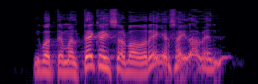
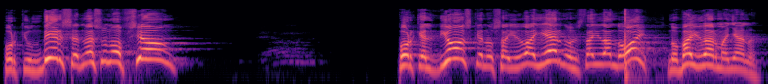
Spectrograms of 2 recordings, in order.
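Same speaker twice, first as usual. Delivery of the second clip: defiant shout; 5 semitones higher, 10 dB louder than usual. Retold or imitated. Pastor proclaiming trust in God to the congregation, shouting. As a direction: shout it like a battle cry of faith.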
